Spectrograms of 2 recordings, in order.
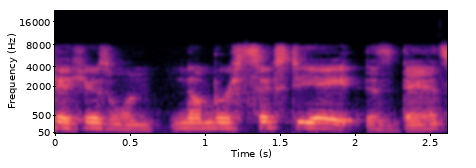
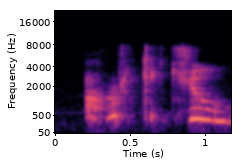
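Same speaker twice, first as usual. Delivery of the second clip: put-on witch voice, much higher in pitch; 3 dB quieter than usual. Comparing a mean lady's voice to a witch: Wizard of Oz witch voice. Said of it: "Or like the witch".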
